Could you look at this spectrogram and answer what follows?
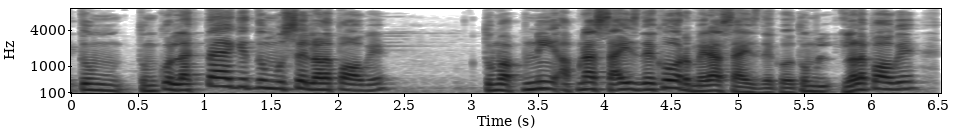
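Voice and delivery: high, loud mocking giant; scornful monster. Monster mocks father's size, scornful and loud. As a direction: laugh down at the tiny man. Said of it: "वो हंसा जोर से".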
